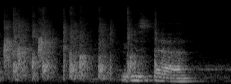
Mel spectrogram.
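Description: Audience clapping, sharp and quick, with voices over it, giving way to a person speaking near the end.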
